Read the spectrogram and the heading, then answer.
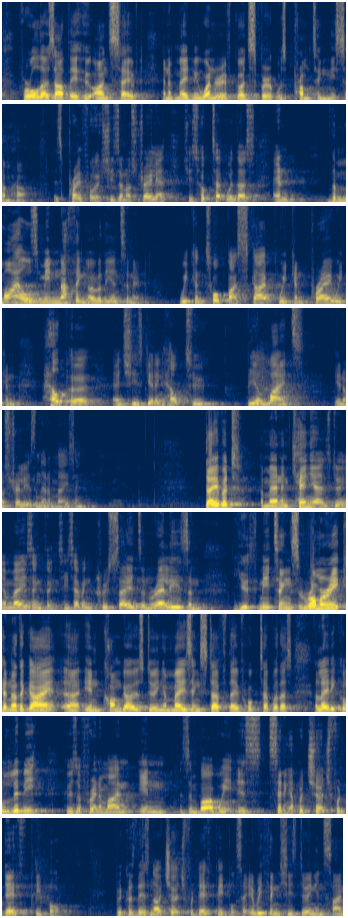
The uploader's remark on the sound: The first night of the Leading Lights Network Conference 2015.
